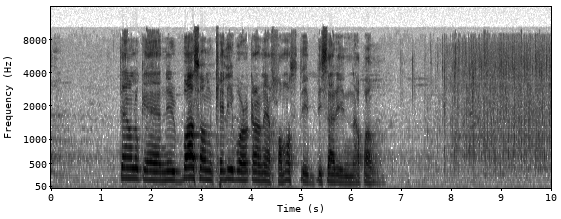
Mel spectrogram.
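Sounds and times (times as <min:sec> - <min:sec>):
faint audience applause: 0:07.2 - 0:10.0.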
